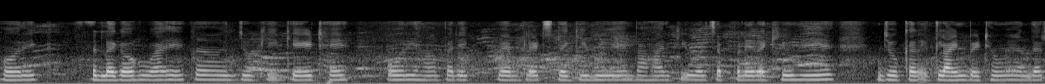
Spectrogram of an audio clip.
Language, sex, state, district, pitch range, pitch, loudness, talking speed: Hindi, male, Chhattisgarh, Bastar, 200-215 Hz, 205 Hz, -22 LUFS, 185 wpm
